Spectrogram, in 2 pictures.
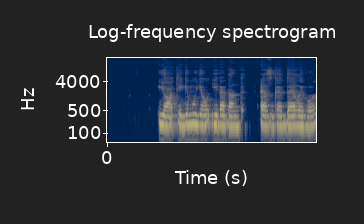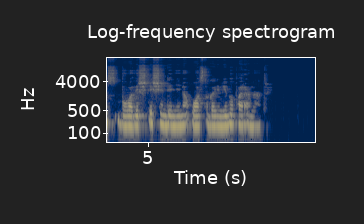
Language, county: Lithuanian, Vilnius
